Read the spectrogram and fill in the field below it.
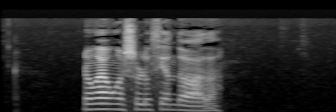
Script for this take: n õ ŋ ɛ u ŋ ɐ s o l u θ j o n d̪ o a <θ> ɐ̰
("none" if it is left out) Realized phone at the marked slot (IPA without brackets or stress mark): ð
